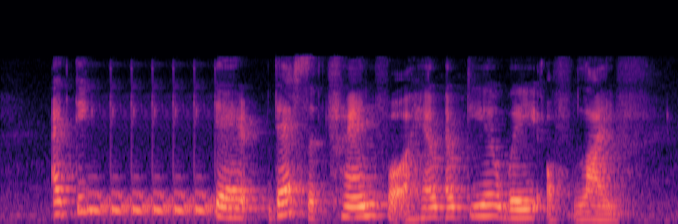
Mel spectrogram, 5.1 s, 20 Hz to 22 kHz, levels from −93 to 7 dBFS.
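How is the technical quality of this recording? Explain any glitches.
The recording has two stutters from repeated frames. At 0.82 to 1.61 s, a chunk of about 157 ms plays five extra times, which fits a short run of compressed frames being written again, and adds roughly 0.78 s. At 3.33 to 3.46 s, a 131 ms block repeats once. The decoder simply replays the same fraction of a second, so the speech jerks backward.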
